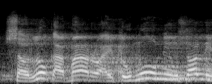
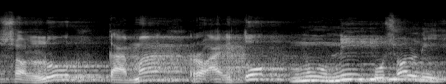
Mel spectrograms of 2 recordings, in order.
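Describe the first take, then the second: First: It is read at a normal pace, run together. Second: It is read slowly, with pauses between words. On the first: Pray as you saw me pray. "yang dijadikan dasar tidak boleh usolli itu kan itu" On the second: The hadith commands praying with usolli. "Dengarkan pelan-pelan"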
